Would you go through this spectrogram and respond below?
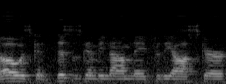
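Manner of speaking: ordinary delivery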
